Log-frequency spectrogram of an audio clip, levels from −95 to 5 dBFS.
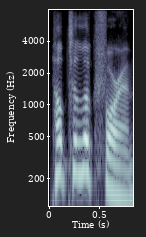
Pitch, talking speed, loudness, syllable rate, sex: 180 Hz, 355 wpm, -17 LUFS, 6.6 syllables/s, male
